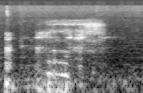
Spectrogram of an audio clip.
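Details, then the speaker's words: Dog snoring while asleep at night in a quiet house. "it's quiet here everybody's sleeping oh that's nice oh hell yeah yeah that's when when I enjoy it l my dog over here snoring like a mother"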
